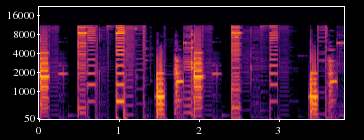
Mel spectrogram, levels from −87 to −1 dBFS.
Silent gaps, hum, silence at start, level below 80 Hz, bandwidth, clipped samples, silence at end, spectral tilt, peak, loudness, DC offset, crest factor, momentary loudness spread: none; none; 0 s; -52 dBFS; 11.5 kHz; under 0.1%; 0 s; 0.5 dB/octave; 0 dBFS; -19 LUFS; under 0.1%; 20 dB; 13 LU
